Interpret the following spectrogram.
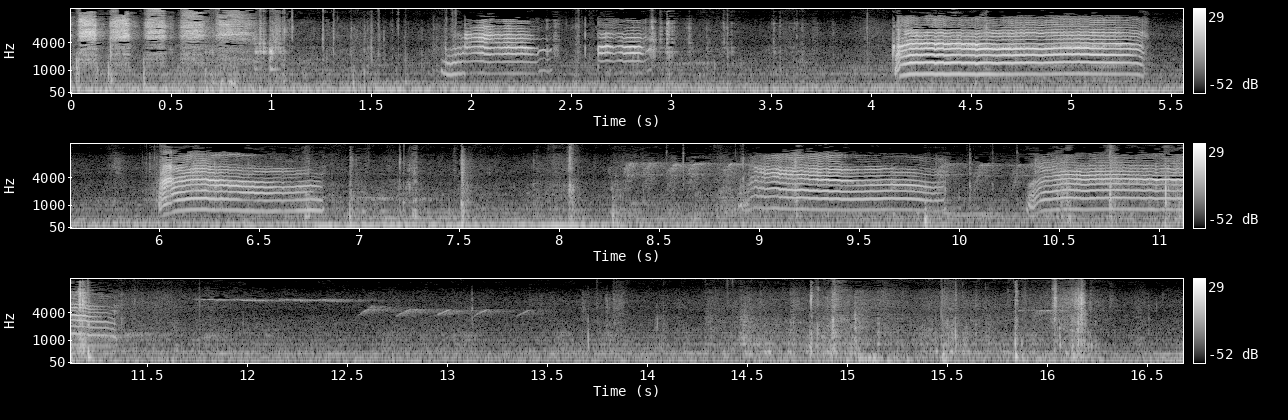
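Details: Kitten, likely a street kitten, giving loud, insistent meows, several long harmonic-rich cries in quick bursts with short gaps, strongest in the middle stretch, over a low background hum.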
